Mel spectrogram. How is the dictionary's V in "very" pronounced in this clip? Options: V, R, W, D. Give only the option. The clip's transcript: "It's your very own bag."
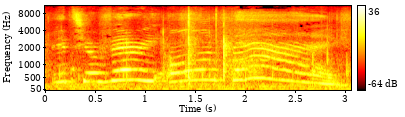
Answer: V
